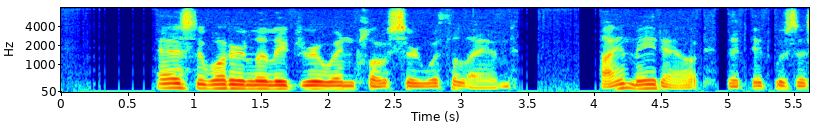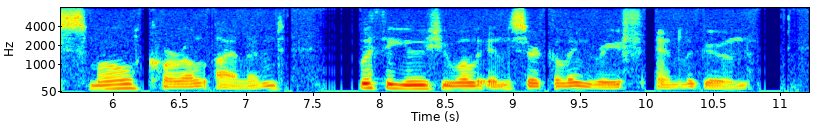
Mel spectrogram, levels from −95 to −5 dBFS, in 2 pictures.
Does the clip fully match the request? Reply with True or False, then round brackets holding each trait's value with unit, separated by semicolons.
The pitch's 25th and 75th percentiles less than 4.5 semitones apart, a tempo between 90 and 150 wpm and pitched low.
False (5.0 semitones; 145 wpm; 115 Hz)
